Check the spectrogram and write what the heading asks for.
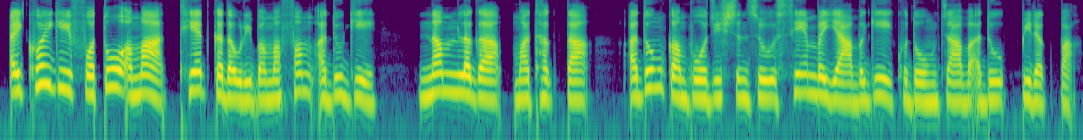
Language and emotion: Manipuri, neutral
